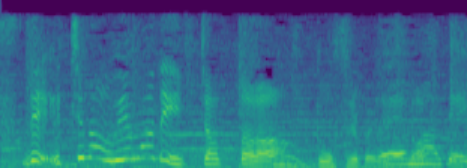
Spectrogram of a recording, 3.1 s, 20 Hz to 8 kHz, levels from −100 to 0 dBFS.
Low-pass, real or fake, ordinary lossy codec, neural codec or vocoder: 7.2 kHz; real; MP3, 48 kbps; none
